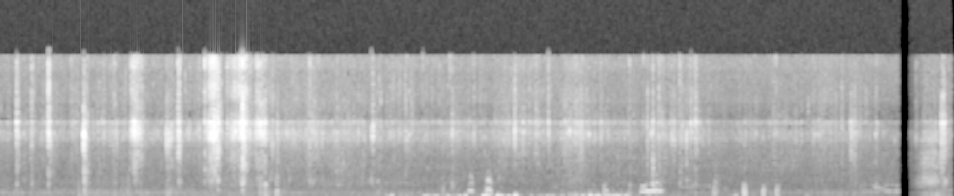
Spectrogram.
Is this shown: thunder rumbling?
no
